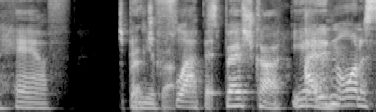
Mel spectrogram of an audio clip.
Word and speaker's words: spatchcock: Spatchcock.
